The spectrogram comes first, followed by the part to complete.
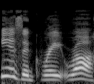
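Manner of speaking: ordinary delivery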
